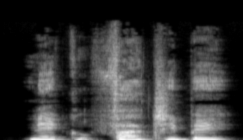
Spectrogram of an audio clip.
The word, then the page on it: Neko fache beh: Galindri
